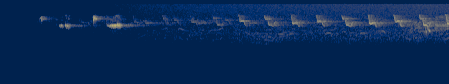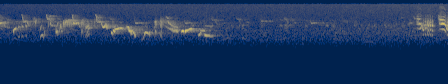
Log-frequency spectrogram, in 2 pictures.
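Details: Garden warbler singing from inside a bush, microphones two meters below the bird: after a few opening notes, a long run of rapid, warbling phrases accelerates and grows louder for several seconds, then falls quiet before another burst.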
